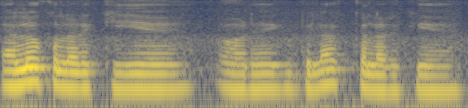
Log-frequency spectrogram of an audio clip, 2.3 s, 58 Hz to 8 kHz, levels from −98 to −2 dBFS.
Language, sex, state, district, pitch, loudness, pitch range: Hindi, male, Jharkhand, Jamtara, 140 Hz, -18 LUFS, 140-155 Hz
